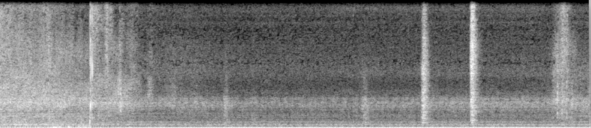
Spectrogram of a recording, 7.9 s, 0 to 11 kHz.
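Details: Mazda MX5 NB 1.8S idling after sitting unused for 1 year, electronics refurbished; steady, even, smooth low idle with no misses, knocks or hunting, idling normally.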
